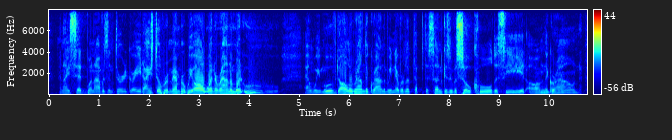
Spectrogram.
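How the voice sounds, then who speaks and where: A man's fairly high, animated voice at a fairly quick pace, with ordinary pitch variation. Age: 60s. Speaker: school principal. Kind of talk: public meeting report.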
